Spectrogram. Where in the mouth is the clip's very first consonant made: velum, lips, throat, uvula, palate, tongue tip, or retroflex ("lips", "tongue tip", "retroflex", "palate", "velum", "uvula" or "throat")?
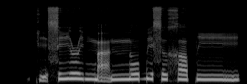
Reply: velum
